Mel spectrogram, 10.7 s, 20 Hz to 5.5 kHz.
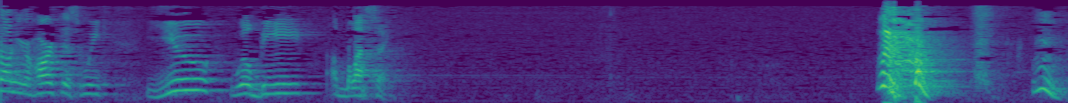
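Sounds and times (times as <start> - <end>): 
speech: 0.0 - 4.0, 10.3 - 10.6
person sneezing: 8.8 - 10.6.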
